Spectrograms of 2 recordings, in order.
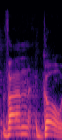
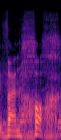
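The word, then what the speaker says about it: Van Gogh: Vincent Van Go. You know, the Dutch say Van Hawk. Not an easy way to pronounce it, but it is a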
